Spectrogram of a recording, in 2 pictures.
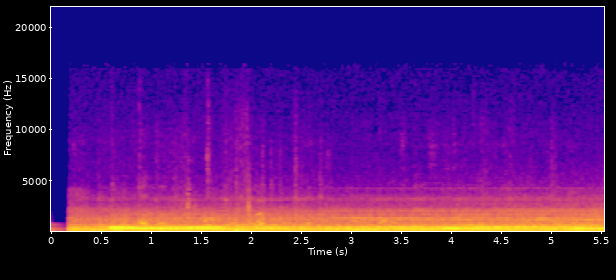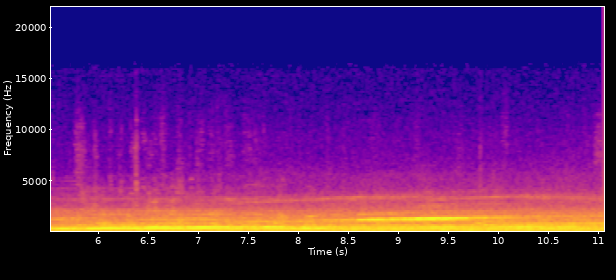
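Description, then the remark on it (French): An automated metro train in Lille, France, pulls away, its electric motors whining in steadily rising tones over a constant rolling rumble, with no voices. “J'adore le bruit du métro lillois.”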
